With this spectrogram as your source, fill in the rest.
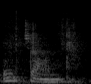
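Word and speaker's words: uncam: Uncham. Uncham. Tout simplement. Le U se prononce OU, toujours. Uncham. Et le C, je l'ai dit, se prononce CH.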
